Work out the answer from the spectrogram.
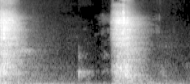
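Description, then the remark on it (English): A loud, wet gulping swallow, heard as two sharp, hissy bursts about a second apart with a tiny click between them, with no talking over it. “Ew, I just swallowed right into that. That was the most disgusting gulpy sound.”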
